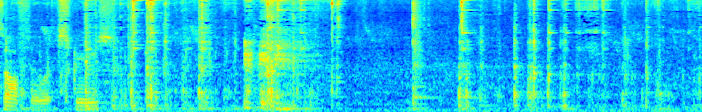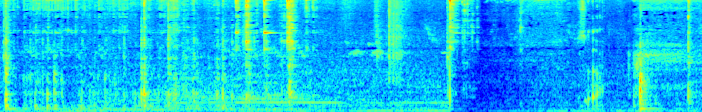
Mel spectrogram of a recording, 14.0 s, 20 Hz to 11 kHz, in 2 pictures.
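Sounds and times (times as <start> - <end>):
small metallic clicks and clinks: 4.1 - 12.3.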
